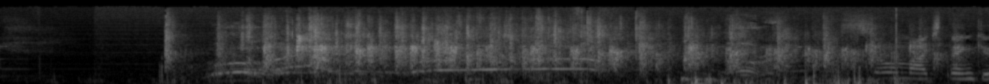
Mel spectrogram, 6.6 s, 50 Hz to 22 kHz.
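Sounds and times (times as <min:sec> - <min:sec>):
person cheering with a drawn-out call: 0:01.4 - 0:04.1
crowd applauding after a song: 0:01.4 - 0:06.5
speech: 0:06.4 - 0:06.5.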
